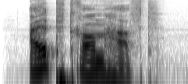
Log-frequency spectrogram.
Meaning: alternative spelling of albtraumhaft
- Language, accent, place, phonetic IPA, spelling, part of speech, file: German, Germany, Berlin, [ˈalptʁaʊ̯mhaft], alptraumhaft, adjective, De-alptraumhaft.ogg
